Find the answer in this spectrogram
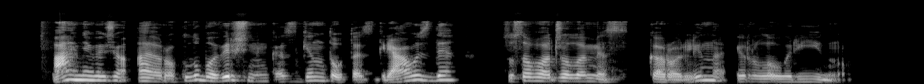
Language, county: Lithuanian, Vilnius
